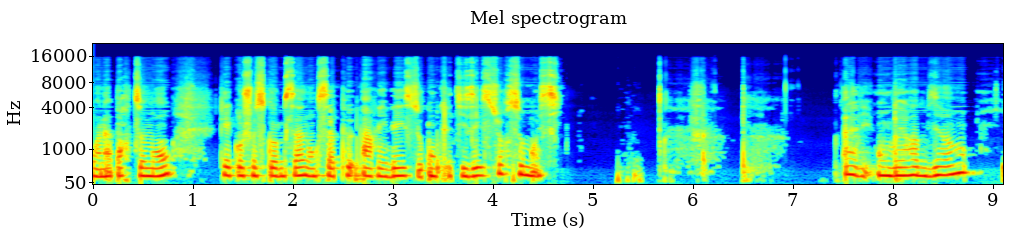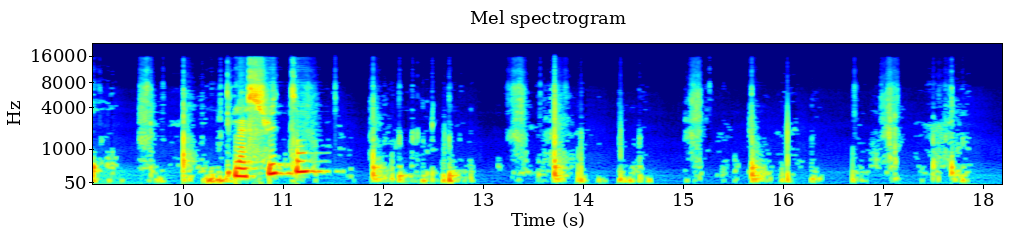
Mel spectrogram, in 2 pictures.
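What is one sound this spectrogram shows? Cards riffle and flick as a deck is shuffled.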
